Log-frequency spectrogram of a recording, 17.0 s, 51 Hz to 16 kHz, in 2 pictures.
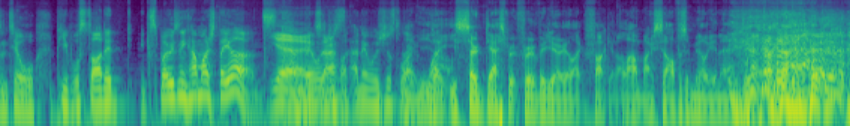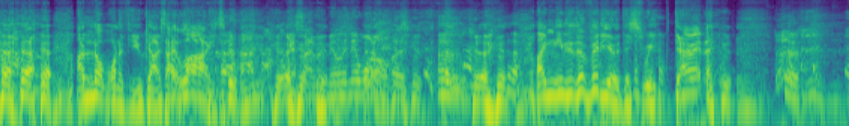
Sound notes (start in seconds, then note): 7.3 all laughing; 11.1 all laughing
